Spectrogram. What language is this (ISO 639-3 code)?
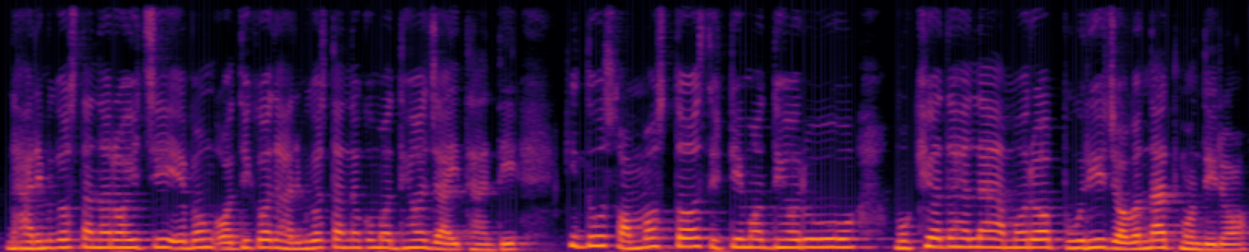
ori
